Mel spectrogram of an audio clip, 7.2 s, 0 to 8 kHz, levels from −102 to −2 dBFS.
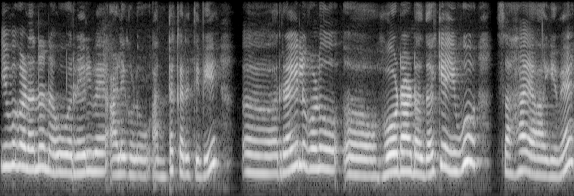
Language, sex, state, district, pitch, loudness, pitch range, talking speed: Kannada, female, Karnataka, Raichur, 255 Hz, -17 LUFS, 230-300 Hz, 100 wpm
